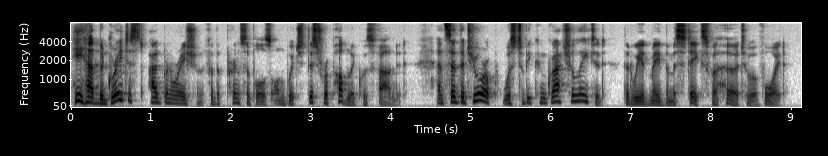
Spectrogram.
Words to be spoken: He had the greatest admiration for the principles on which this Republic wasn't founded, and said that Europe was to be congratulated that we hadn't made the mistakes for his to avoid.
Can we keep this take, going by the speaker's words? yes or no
no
